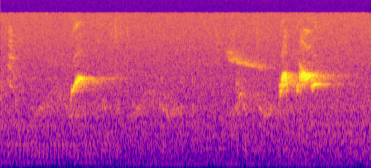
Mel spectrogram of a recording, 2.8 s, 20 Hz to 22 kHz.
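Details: Red-whiskered bulbul, trapped with a decoy on 27 October 2017, gives two crisp, chirpy phrases about one and a half seconds apart, clear over a quiet background.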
